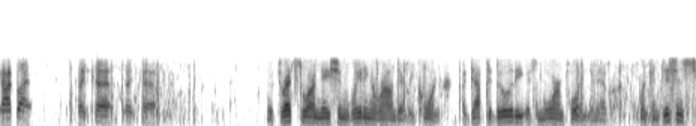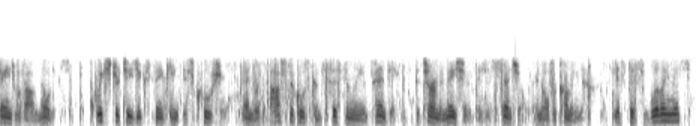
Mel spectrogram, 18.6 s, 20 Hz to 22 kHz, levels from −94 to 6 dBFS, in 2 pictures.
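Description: Across the whole recording the background is pushed to near silence, with small twinkling specks left where noise used to be. The quietest parts of the voice fade in and out with it. This is overdone noise removal: a noise reduction tool set too aggressively cut individual frequency bands far down or off whenever they came close to its noise estimate, and the low-level parts of the speech were taken away along with the noise.

Also present throughout, the voice has a slightly rough, synthetic, buzzy character, and the sound is boxed into a narrow telephone band of roughly 250 Hz to 3.4 kHz, with no low body and no air on top. The codec damage is plainly audible, and the sound fits the G.729 codec at 8 kbit/s. It rebuilds speech from a compact model of the vocal tract and pitch rather than from the original waveform, which gives it that coarse, artificial edge.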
